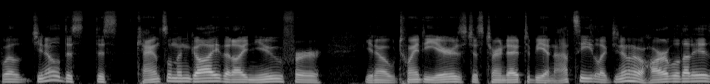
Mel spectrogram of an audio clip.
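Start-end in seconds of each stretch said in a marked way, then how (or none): none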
